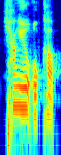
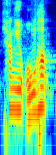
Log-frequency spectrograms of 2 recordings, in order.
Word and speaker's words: 향유옥합: 에 뭘 쌓기도 때 향유옥합 향유옥합 이라고 해야 되는데 발음이 여기는 새 가지고 향이 옹 합 이렇게 해가지고 별것 아닌 거지 많은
